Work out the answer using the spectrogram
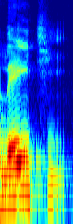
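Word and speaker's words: Laici: 6 নম্বরে কি দেখতে পাচ্ছি, দেখো রিলিজিও লেইচি, উচ্চারণটা কিন্তু লেইসি নয়, উচ্চারণটা হচ্ছে লেইচি, রিলিজিও লেইচি বা এর আরও একটা টাইটেল আছে, তাকে বলা হচ্ছে এ লেমেন্স ফেথ, যেটা 1682 সালে পাবলিশড হচ্ছে।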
